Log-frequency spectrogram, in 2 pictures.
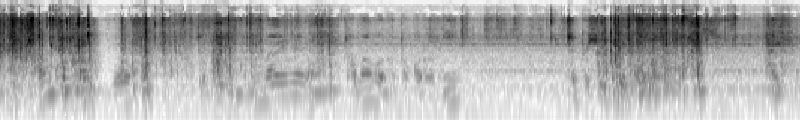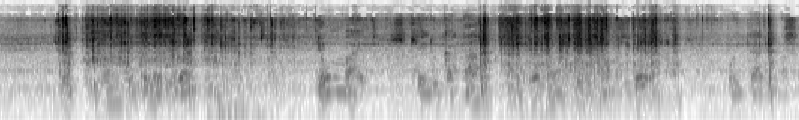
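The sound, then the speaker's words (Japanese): Loud crinkling and rustling of a plastic packet of Korean seaweed as the seaweed is placed on cooking egg, coming in repeated bursts throughout, with a person talking intermittently underneath. “で、はい、これをちょっとガサガサしてますが、えー、と、このね、卵のところに、えー、韓国のりを乗っけてます。”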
